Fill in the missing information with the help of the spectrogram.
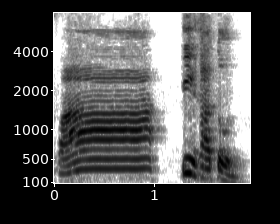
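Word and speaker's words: فَاتِحَة: Tapi kalau fanya panjang fatihatun artinya pembuka.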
